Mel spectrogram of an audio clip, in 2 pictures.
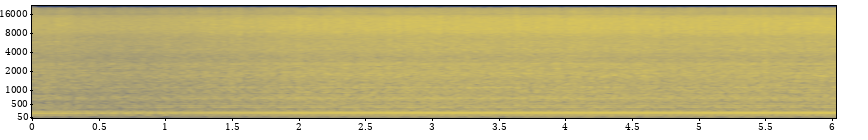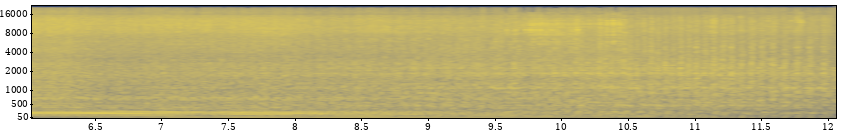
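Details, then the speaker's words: Military surplus diesel generator after years of sitting, gummed throttle linkage freed with penetrating oil: engine revved up and down, strong even drone winding smoothly to idle, no rattles; injection pump seems healthy. "all right as you can hear I was actually able to rev the engine up and down and engine actually sounds pretty healthy I'd say the injection pumps in pretty good shape"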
